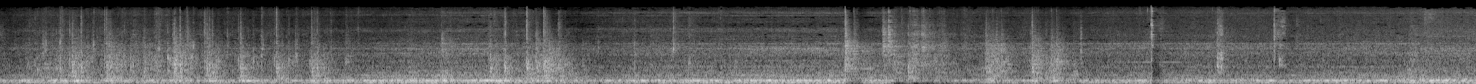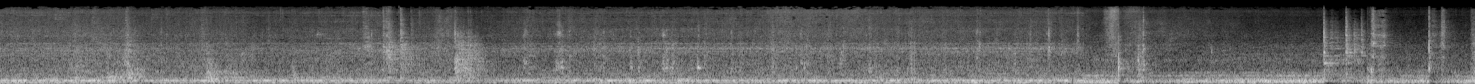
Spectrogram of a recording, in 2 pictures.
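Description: Metal utensils repeatedly scraping and clanking against a large wok as glass noodles and vegetables are stir-fried for japchae, with frequent sharp knocks over a steady low hum and a constant hiss.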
